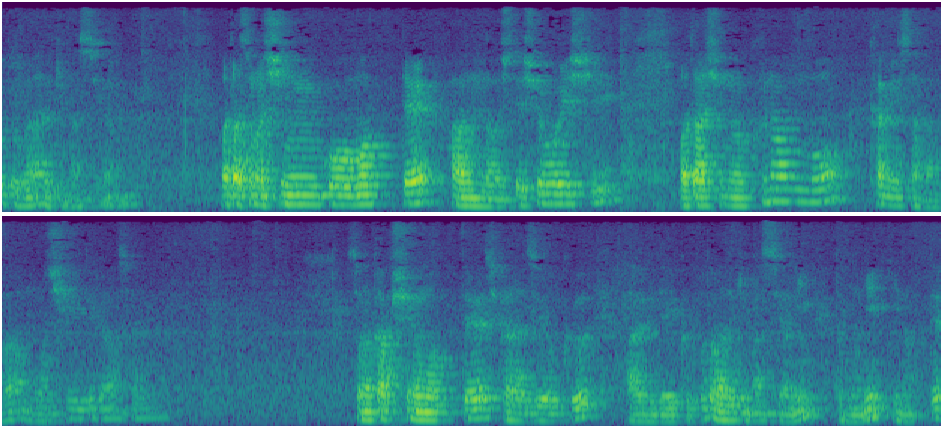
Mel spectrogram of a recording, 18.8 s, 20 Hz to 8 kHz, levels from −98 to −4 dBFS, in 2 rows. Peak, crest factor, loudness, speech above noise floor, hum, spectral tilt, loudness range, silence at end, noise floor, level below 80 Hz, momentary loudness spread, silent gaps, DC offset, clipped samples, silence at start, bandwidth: -8 dBFS; 20 dB; -28 LUFS; 22 dB; none; -6.5 dB/octave; 10 LU; 0 s; -49 dBFS; -62 dBFS; 22 LU; none; under 0.1%; under 0.1%; 0 s; 7.6 kHz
